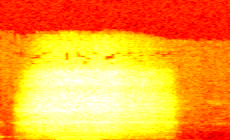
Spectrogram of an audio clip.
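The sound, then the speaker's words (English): A single deep breath is blown out in a breathing exercise, one smooth, breathy whoosh that swells quickly, holds for about a second and then cuts off into near silence, with no talking. “Take a deep breath in. Blow it out.”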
